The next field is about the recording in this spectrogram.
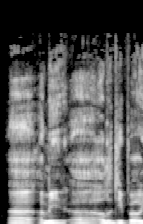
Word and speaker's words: Oladipo: Oladipo, yes.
